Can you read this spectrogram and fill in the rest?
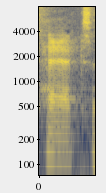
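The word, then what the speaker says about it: HECS: so that's Hex, that's how you spell it, H E C S L L C dot com.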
